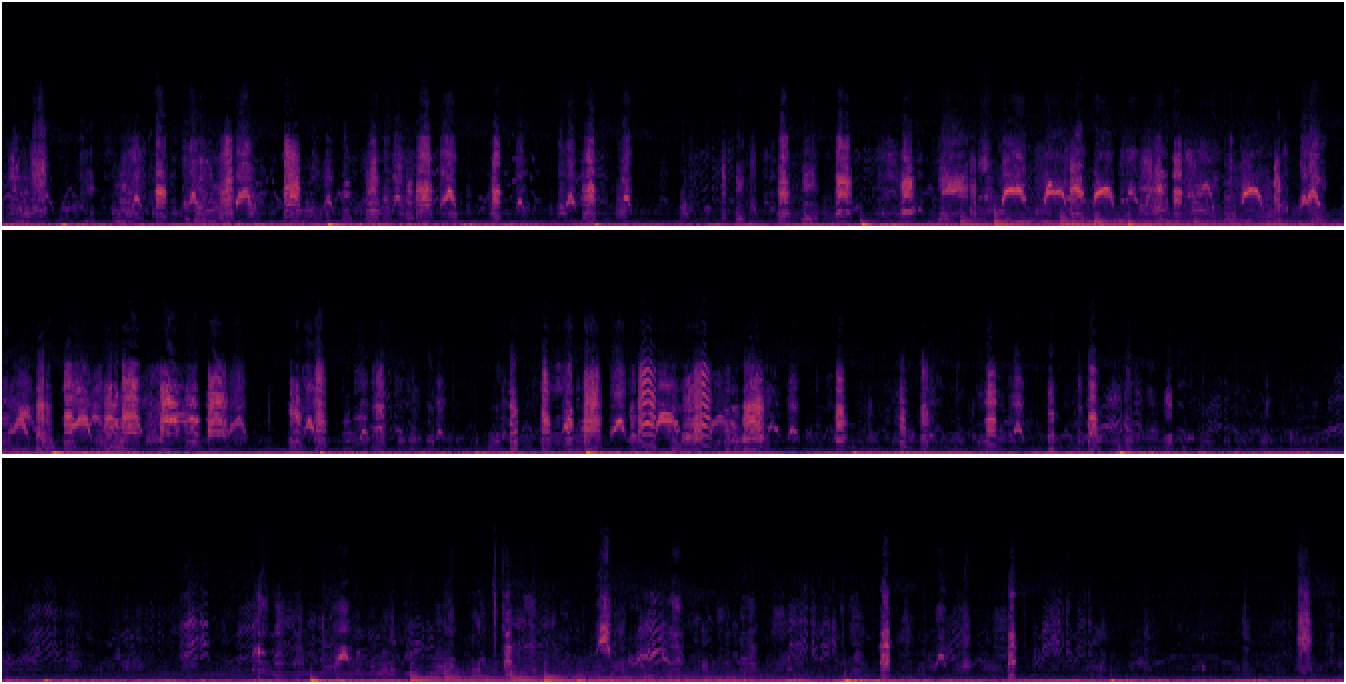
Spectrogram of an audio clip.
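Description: A nesting colony of masked boobies calling, many short overlapping calls from birds close by and all around.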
